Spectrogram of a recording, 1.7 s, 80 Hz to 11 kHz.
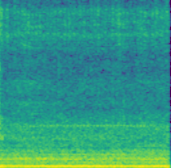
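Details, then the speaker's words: Cooler Master V8 CPU cooler 120mm fan, after oiling the bearing and running about five minutes: a quiet, steady hum at one even pitch with no wobble or rattle, and the vibration is nearly gone. "feels like it's actually spinning and pushing out more air to man the vibration is darn near gone I'm actually really happy with this"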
